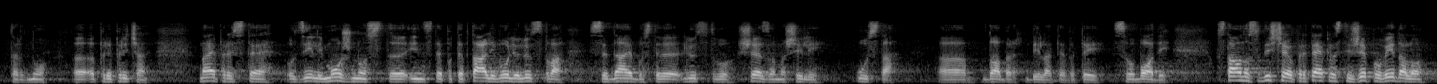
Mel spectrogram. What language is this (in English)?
Slovenian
